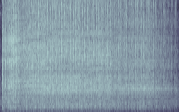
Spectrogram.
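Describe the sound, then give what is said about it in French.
A Cornely embroidery machine stitches a flower motif with one continuous thread, a steady, fast mechanical whir with a dense rattle that runs the whole time and fades slightly at the end. “C'est une broderie Corneli. Qu'est-ce que c'est la spécificité de la broderie Corneli? C'est une seule fil qui continue, ça coupe pas quoi. C'est un seul fil pour faire tout le motif de broderie? Tout le motif, oui. C'est les Français qui l'ont créé cette machine-là.”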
